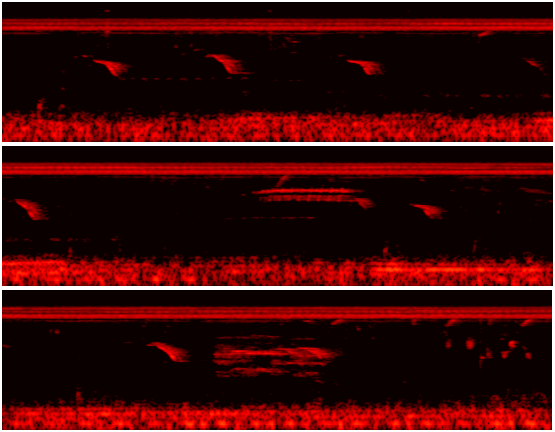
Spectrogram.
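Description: Wild birds calling outdoors: a series of short whistles that sweep downward, repeated every second or two, with a few harsher calls in the middle and near the end. A steady high insect drone runs underneath.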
